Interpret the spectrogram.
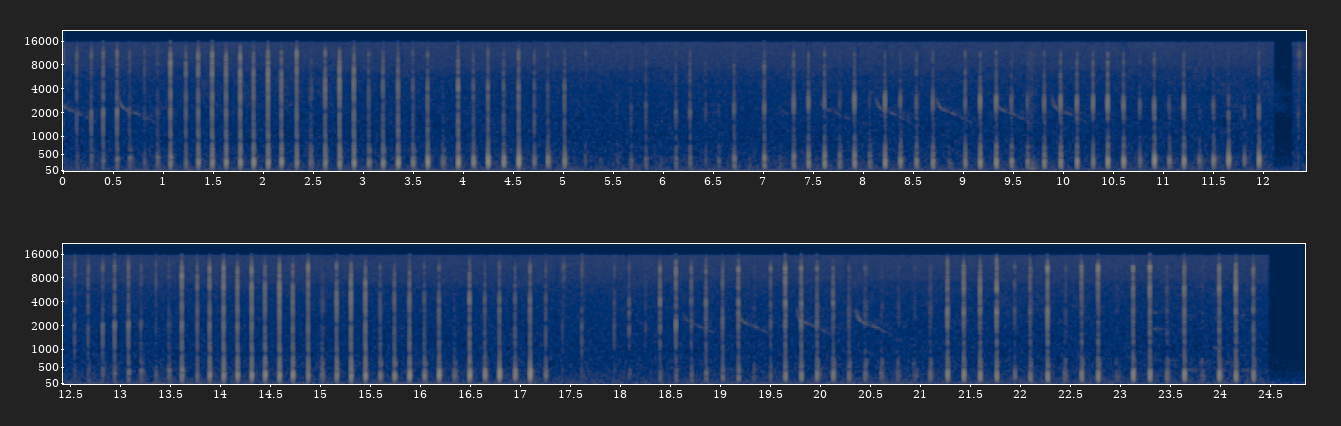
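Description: A rapid run of sharp clicks, about five a second, coming in bursts of a few seconds with short pauses. A few clicks carry a brief falling squeak.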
